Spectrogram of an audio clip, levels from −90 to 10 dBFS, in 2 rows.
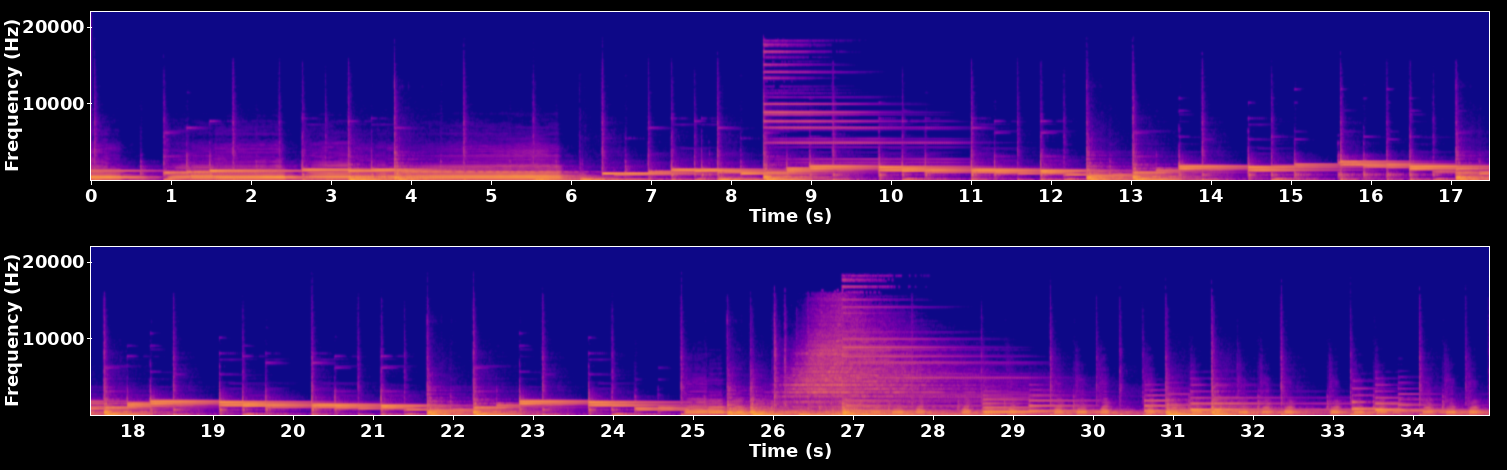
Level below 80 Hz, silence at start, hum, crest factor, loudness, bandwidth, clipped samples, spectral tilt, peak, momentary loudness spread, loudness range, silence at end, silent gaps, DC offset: -52 dBFS; 0 s; none; 18 dB; -20 LUFS; 18.5 kHz; under 0.1%; -6 dB/octave; -2 dBFS; 9 LU; 3 LU; 0 s; none; under 0.1%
